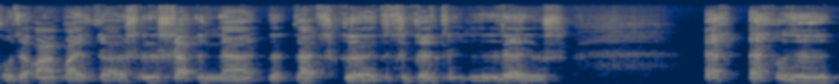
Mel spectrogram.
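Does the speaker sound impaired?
Yes: Möbius syndrome; lifelong rare disability, no facial expressions, no facial nerve control, cannot smile or frown, affects hearing and eyesight; incomplete lip closure, certain letters hard to pronounce, not understood by everybody.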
